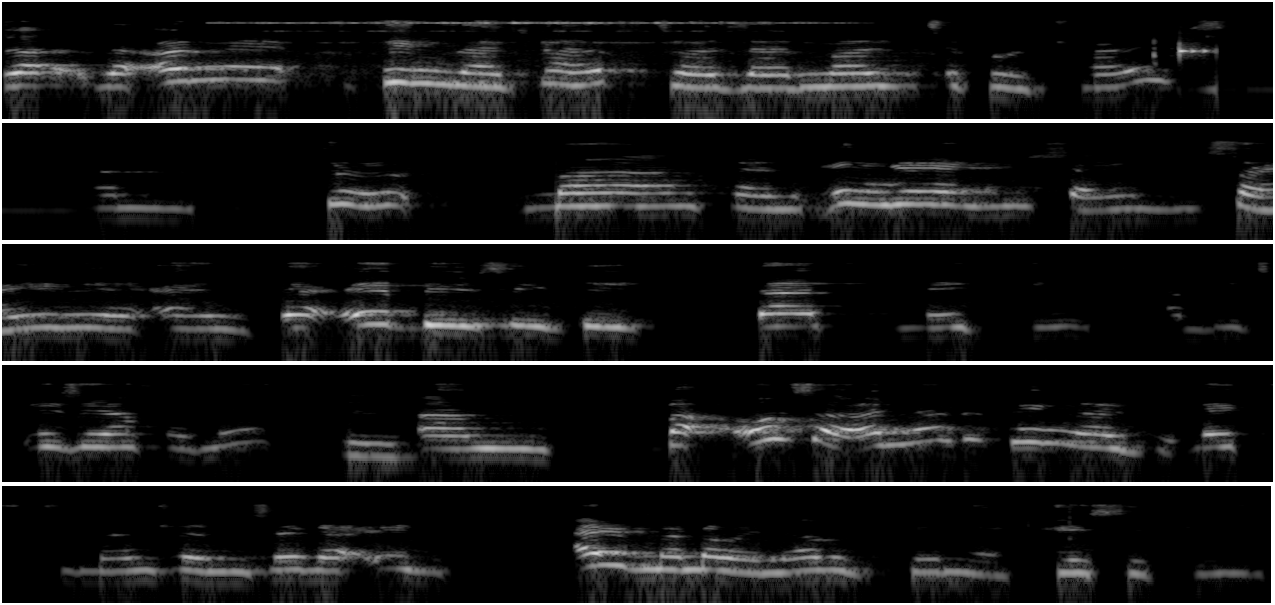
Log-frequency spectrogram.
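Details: Adult woman with cerebral palsy present since birth; dysarthria (cerebral palsy).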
